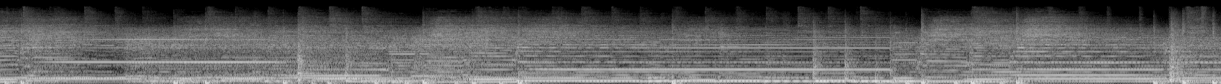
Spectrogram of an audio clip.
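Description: Instrumental passage of a rock song without vocals, led by guitar over a steady beat of sharp strikes.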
